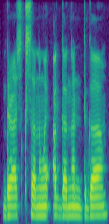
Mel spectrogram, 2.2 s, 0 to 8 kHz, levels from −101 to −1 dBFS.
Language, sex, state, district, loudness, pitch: Wancho, male, Arunachal Pradesh, Longding, -16 LUFS, 125 Hz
